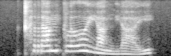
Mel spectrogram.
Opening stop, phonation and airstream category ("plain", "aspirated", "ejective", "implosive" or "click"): aspirated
